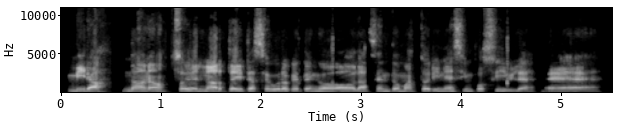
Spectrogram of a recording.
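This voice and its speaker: Fairly low in pitch and speaking at normal speed, an Italian architect from Turin is a guest in a casual interview. His Rioplatense Spanish carries an Italian flavor, and he meanders comfortably with many fillers and self-corrections.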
